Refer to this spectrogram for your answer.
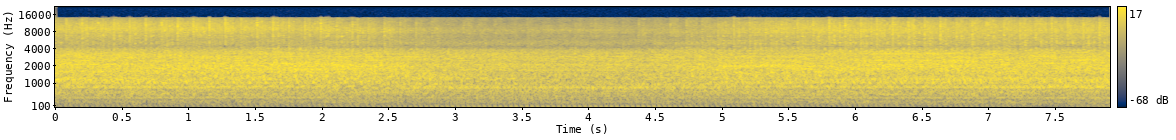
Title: BM 320 Buster after valve adjustment..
